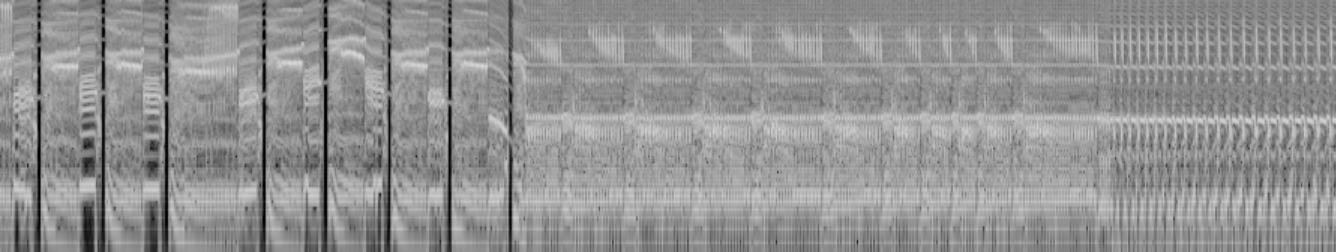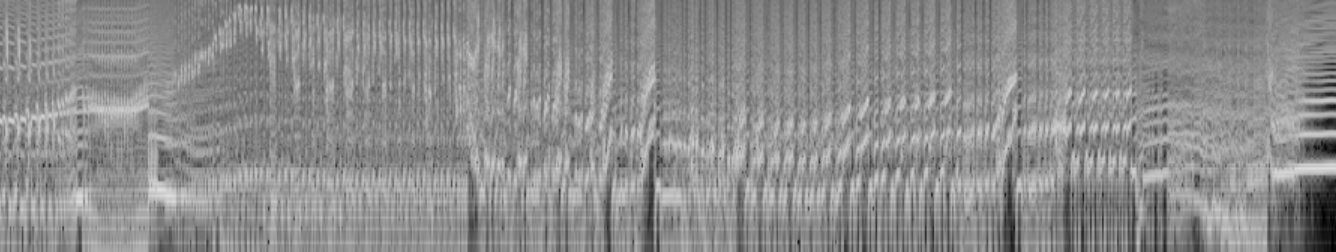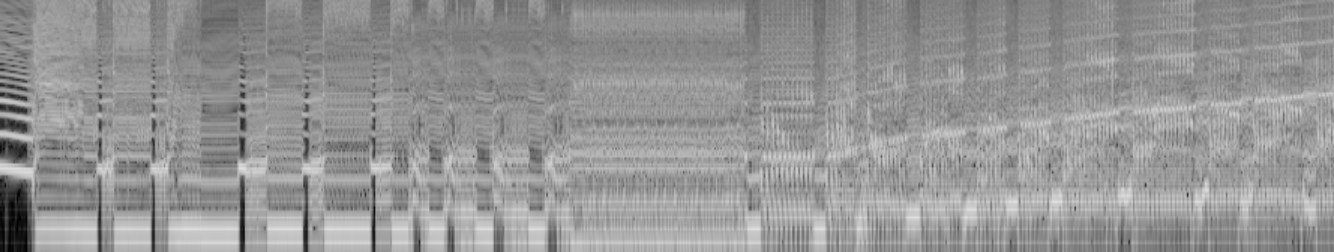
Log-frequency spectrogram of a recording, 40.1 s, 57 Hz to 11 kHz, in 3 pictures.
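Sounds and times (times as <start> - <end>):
pulsing low bass rhythm: 0.0 - 14.1, 27.2 - 38.7
buzzing synthesizer tones: 0.0 - 20.7, 21.4 - 40.0.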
